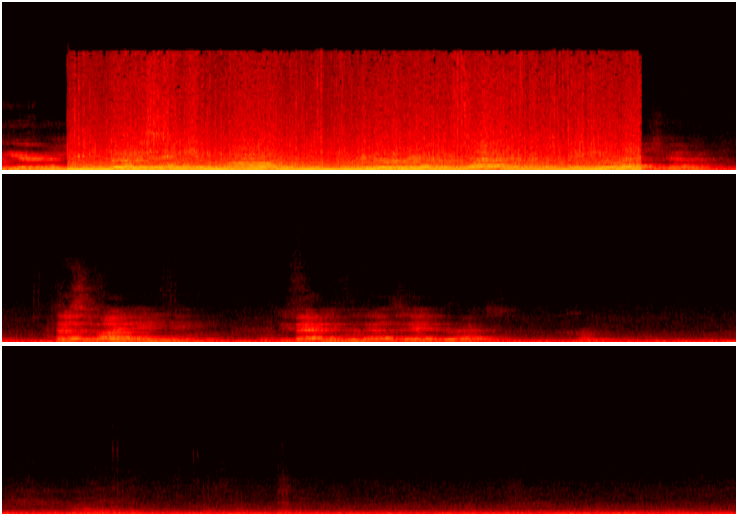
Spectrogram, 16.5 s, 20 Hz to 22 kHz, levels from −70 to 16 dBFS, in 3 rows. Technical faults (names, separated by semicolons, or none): stuck bit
